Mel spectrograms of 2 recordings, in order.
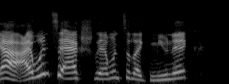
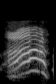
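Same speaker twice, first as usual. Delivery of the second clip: mock scream; 6 dB louder than usual. Retold scared reaction.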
